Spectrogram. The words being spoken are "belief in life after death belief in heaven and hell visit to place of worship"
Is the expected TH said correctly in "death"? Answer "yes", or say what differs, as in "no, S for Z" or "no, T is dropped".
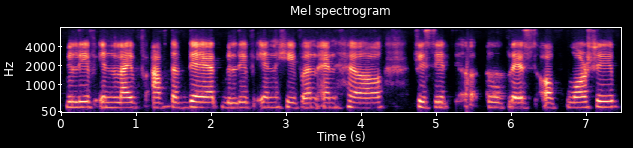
no, T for TH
